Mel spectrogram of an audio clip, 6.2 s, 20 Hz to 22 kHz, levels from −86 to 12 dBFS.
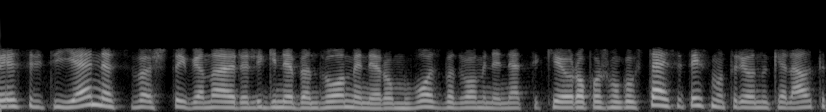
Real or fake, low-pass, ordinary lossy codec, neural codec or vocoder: fake; 3.6 kHz; Opus, 32 kbps; codec, 24 kHz, 0.9 kbps, DualCodec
